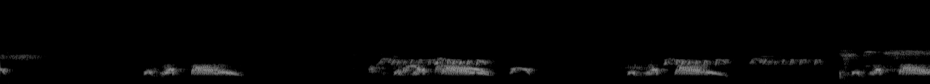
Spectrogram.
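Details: Decoy spotted dove calling to wild doves, its quieter, husky cooing phrases spaced a couple of seconds apart over faint low background noise.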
